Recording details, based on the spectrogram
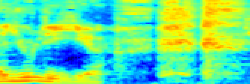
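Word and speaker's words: Yuliy: Donc vous prononcez ça comme vous voulez. Moi je vais dire Yuli.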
